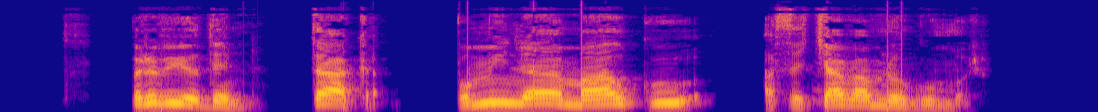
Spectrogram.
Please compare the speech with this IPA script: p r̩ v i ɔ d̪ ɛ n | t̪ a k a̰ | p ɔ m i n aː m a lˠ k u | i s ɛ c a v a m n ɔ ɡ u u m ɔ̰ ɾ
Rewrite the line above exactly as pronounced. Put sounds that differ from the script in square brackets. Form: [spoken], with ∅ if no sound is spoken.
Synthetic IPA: p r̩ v i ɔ d̪ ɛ n | t̪ a k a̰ | p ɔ m i n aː m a lˠ k u | [a] s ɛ c a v a m n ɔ ɡ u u m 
